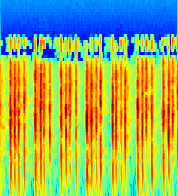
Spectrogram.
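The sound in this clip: Trigger, a horse in a western adventure drama, gallops with drumming hoofbeats. Clustered beats come in a steady, driving rhythm and repeat evenly throughout.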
